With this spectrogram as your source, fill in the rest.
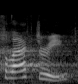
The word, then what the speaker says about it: phylactery: Miss Park, please spell phylactery. Phylactery. Am I pronouncing that correctly?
